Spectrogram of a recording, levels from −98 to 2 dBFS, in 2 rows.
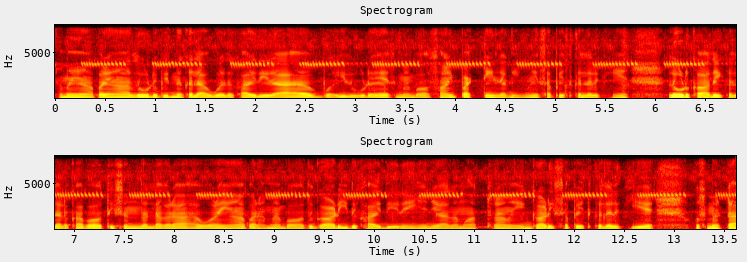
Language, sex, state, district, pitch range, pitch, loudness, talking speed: Hindi, male, Chhattisgarh, Korba, 100-105 Hz, 100 Hz, -28 LUFS, 255 wpm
